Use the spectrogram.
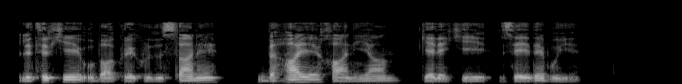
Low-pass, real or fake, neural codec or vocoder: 7.2 kHz; real; none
